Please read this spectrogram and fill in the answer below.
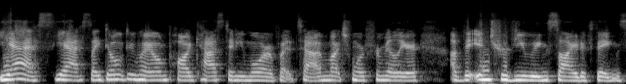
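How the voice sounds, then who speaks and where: A woman with a Canadian accent talks at a moderate pace and medium pitch, her intonation monotone and flat. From Canada. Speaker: dietitian. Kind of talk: podcast interview.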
